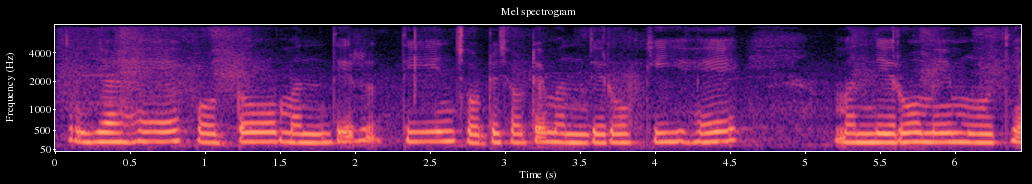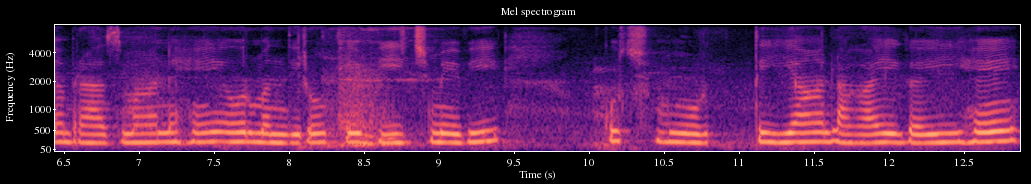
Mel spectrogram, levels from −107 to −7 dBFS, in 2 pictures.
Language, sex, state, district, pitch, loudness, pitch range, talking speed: Hindi, female, Chhattisgarh, Kabirdham, 220 Hz, -31 LUFS, 210-225 Hz, 115 wpm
